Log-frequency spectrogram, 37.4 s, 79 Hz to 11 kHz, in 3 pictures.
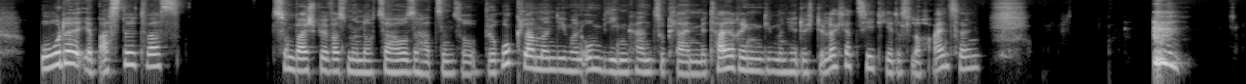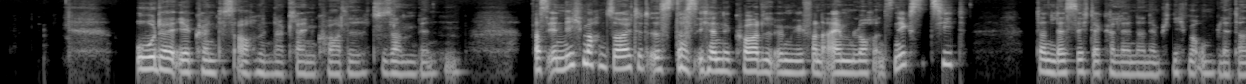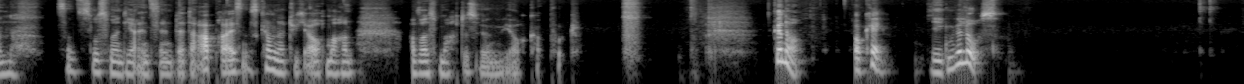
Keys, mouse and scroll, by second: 36.9 click.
